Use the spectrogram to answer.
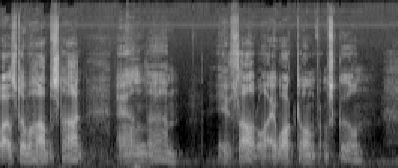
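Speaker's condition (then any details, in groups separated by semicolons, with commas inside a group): Spasmodic dysphonia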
